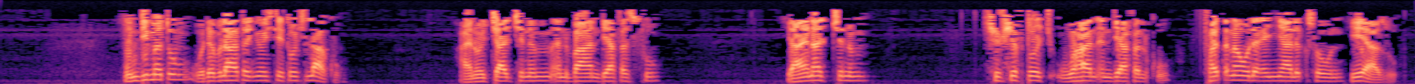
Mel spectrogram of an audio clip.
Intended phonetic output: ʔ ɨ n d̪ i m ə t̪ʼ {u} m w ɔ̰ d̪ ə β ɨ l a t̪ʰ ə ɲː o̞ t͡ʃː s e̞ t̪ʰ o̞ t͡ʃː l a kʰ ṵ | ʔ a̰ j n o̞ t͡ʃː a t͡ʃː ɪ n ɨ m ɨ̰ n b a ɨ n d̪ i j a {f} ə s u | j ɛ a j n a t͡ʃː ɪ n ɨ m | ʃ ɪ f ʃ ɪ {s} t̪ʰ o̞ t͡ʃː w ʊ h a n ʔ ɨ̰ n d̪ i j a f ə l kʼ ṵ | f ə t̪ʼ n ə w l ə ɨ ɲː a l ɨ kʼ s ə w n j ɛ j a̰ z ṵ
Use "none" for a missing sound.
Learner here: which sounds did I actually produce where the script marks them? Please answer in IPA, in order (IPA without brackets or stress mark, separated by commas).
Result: u, f, f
